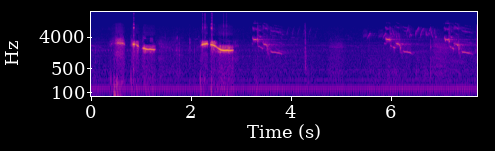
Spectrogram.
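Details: Magpie shrikes (Urolestes melanoleucus) making a racket on a morning safari drive, 26 September 2016: loud, clear whistles slide downward, two strong ones first, then fainter falling whistles from other birds of the group.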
